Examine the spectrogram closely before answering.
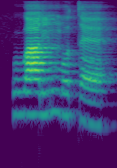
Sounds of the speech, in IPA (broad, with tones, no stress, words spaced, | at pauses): wa˦ ɾĩ˦mo˧tɛ˨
